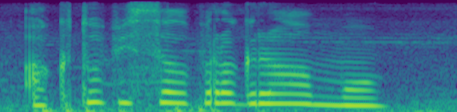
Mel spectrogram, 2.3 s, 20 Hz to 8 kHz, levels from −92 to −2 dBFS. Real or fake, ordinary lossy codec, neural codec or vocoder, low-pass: real; none; none; 7.2 kHz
